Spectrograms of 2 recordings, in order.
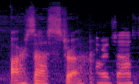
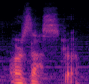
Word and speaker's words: Arzastra: to pronounce her name arzastra it's a-r-z-a-s-t-r our zastra a graceful name for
